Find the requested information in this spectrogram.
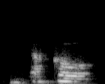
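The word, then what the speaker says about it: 学校: Gakko. Gakko. It's like ga space ko. It's a long O sound.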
